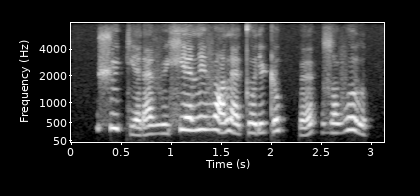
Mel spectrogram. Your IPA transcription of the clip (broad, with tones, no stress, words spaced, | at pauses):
ʃʉ˥kʲæ˩ ɾæ˧vʉ˧ xʲæ˥ le˥vɑ˩˥læ˧ t̪o˧ɾʲe˥˩ʈo˥pːœ˩˥ | zˤo˧vo˥˩l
